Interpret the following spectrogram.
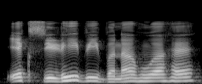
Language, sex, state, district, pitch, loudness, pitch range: Hindi, male, Jharkhand, Ranchi, 155 Hz, -15 LUFS, 150-165 Hz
